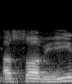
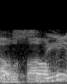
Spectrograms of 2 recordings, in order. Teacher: له التسهيل بين بين والحذف. إذن يقول الصابئين التسهيل والصابئين الحذف هكذا.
